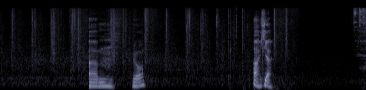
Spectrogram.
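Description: Footsteps crunch lightly on dry ground.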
